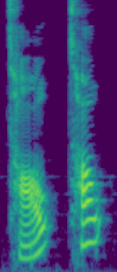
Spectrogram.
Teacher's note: so it's a ascending tone and then a flat tone · so it's an ascending tone, and then a flat tone. So that's why his name sounds slightly different between his first character and the second character.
